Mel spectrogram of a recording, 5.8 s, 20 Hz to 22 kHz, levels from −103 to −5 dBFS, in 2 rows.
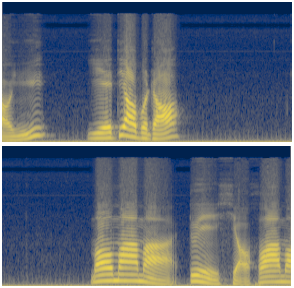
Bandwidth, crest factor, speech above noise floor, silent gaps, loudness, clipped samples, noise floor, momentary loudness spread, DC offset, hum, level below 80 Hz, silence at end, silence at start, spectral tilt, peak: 15.5 kHz; 16 dB; 31 dB; none; -17 LUFS; under 0.1%; -47 dBFS; 10 LU; 3%; none; -44 dBFS; 0 s; 0 s; -7.5 dB/octave; -2 dBFS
